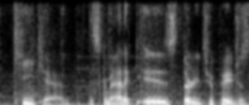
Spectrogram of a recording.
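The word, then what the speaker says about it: KiCad: That's right, people, it's pronounced Keycad.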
